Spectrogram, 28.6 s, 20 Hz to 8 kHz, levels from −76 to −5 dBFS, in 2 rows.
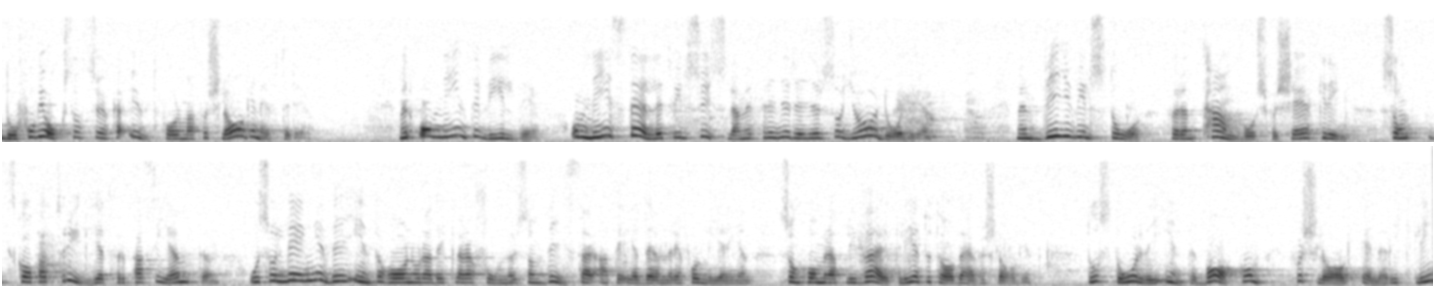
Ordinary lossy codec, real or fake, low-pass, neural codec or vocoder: none; real; 7.2 kHz; none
